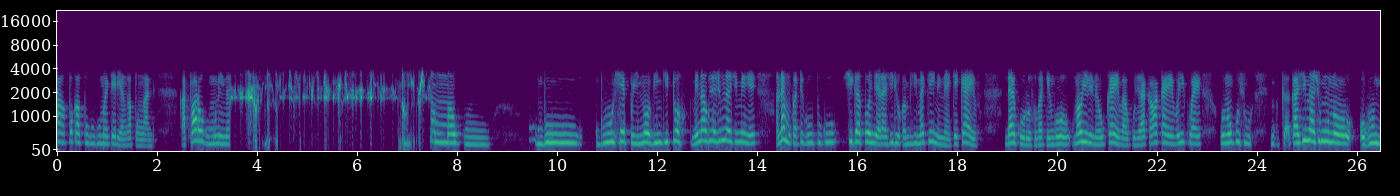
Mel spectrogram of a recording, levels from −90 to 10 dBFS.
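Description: From 3.44 to 7.57 s, a codec payload misread: octet-aligned AMR frames are unpacked as bandwidth-efficient, replacing the speech with garbled warbling noise that barely tracks it.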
